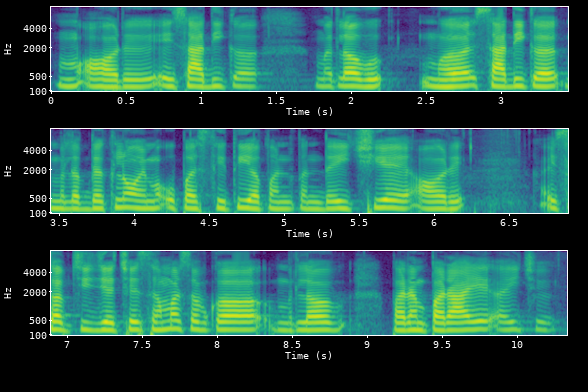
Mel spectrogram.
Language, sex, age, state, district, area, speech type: Maithili, female, 18-30, Bihar, Darbhanga, rural, spontaneous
